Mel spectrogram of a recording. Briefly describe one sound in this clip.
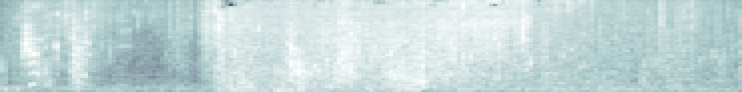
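Water splashes as a swimmer wades in.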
